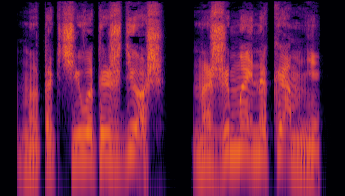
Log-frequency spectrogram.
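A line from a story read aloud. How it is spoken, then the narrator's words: Growled. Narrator (Russian): прорычал Аракчеев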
